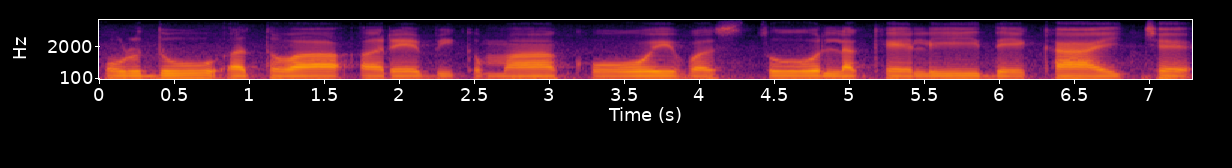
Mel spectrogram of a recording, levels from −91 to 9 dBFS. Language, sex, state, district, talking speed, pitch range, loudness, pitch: Gujarati, male, Gujarat, Gandhinagar, 75 wpm, 110-115 Hz, -19 LUFS, 110 Hz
